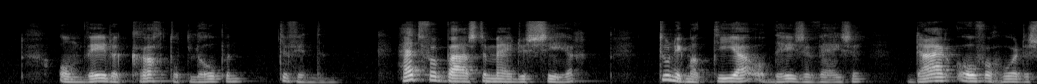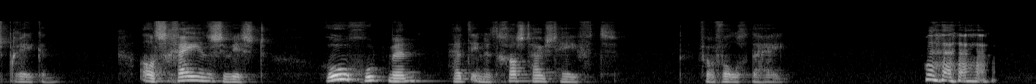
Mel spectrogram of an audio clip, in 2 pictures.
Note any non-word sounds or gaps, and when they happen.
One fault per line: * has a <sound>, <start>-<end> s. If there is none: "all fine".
* has a laugh, 19.6-20.4 s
